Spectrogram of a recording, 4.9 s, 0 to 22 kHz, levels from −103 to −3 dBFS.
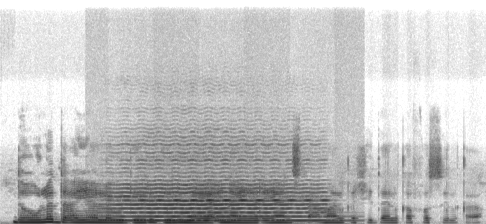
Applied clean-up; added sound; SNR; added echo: none; Bowed string instrument; -1 dB; none.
